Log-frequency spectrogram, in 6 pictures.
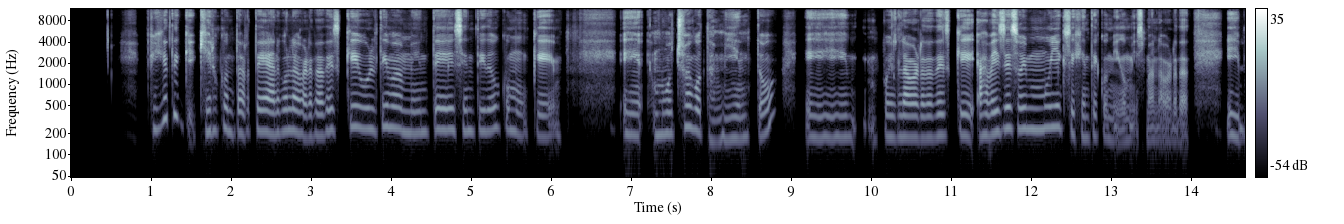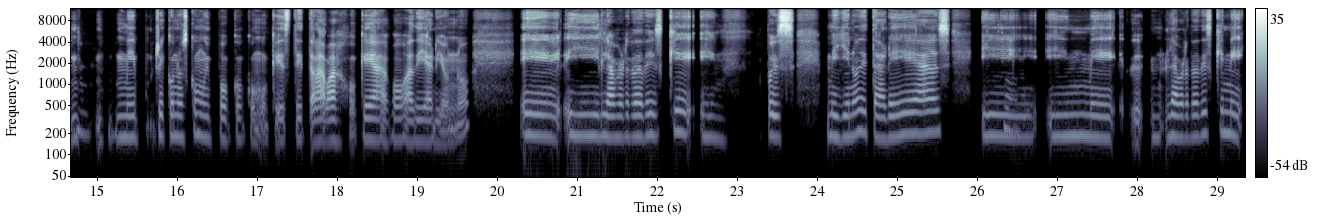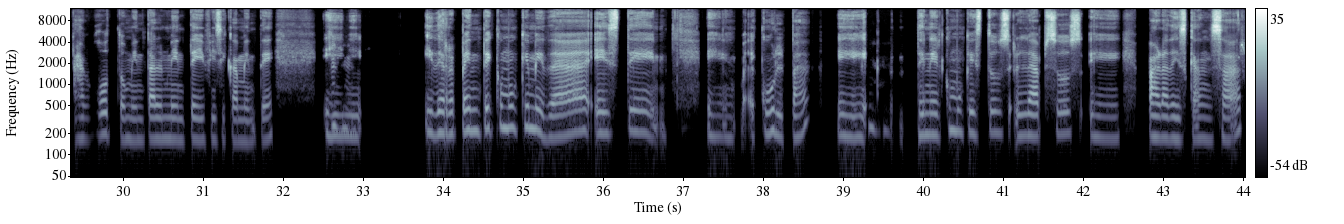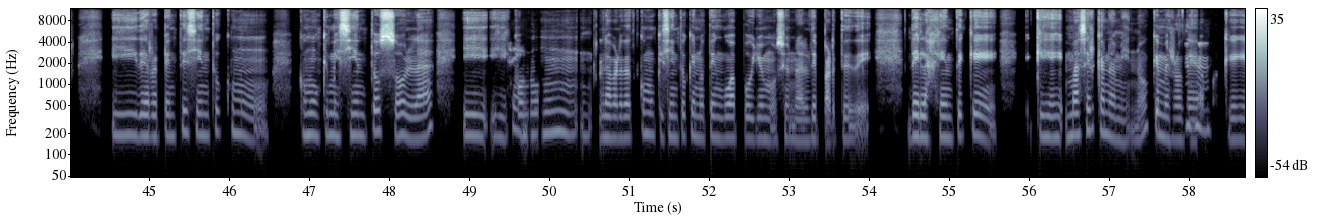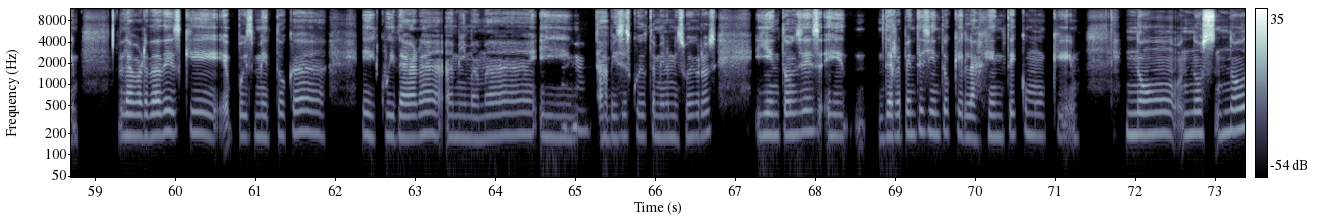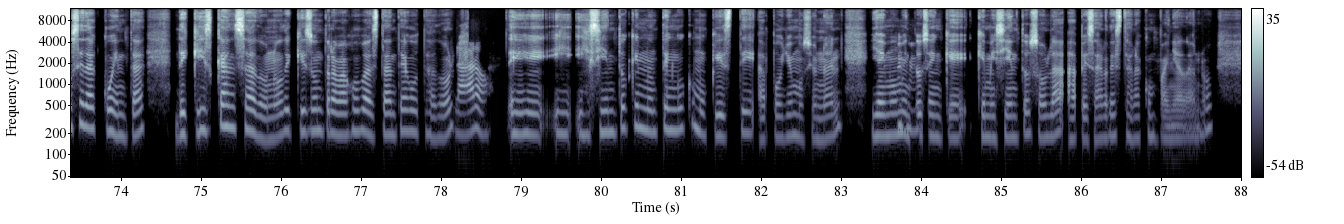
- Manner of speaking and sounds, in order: other background noise
- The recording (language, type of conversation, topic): Spanish, advice, ¿Cómo puedo manejar la soledad y la falta de apoyo emocional mientras me recupero del agotamiento?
